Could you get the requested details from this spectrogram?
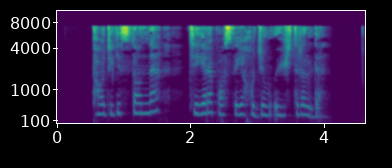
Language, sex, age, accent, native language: Uzbek, female, 18-24, Navoiy, Uzbek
